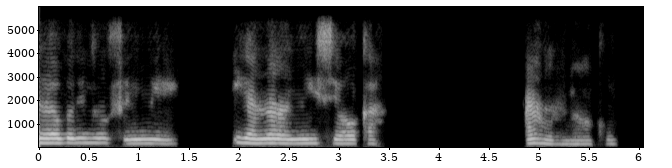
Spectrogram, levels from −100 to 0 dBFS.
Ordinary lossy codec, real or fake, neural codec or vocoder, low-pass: none; fake; codec, 16 kHz, 2 kbps, FreqCodec, smaller model; 5.4 kHz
